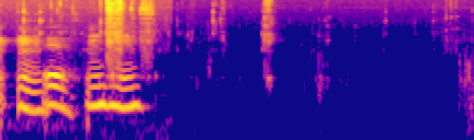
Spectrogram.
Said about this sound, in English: Mm-mm. That was a loud gulp. Wow. I'm impressed.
